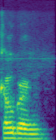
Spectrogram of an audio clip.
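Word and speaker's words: Cockburn: but not everybody knows it's pronounced coburn with a silent ck that's a scottish name and we've got scott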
